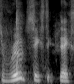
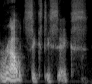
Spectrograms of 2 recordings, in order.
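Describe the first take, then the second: First: Route is said to rhyme with boot. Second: Route is said to rhyme with out. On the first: It names the highway from the song. The speaker calls it right. "My wife had to remind me it's it's Route sixty-six" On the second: It sounds like the computer networking term. The speaker calls it wrong. "not Route sixty-six. I kept calling it Route because you know I'm into computers"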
